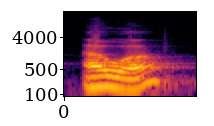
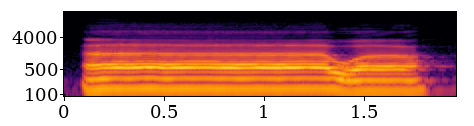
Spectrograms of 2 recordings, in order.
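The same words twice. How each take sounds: First: The vowel is held only briefly. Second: The vowel is stretched out much longer. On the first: The speaker calls it wrong. "instead of saying" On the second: The speaker calls it right. "you extend it four times"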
